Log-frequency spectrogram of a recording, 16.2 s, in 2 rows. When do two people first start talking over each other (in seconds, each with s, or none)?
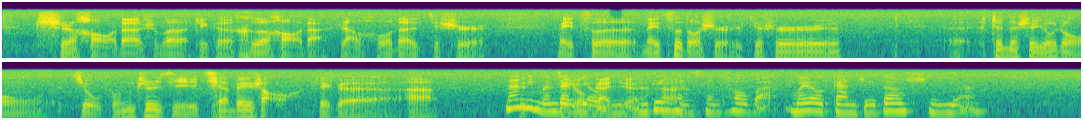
11.9 s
